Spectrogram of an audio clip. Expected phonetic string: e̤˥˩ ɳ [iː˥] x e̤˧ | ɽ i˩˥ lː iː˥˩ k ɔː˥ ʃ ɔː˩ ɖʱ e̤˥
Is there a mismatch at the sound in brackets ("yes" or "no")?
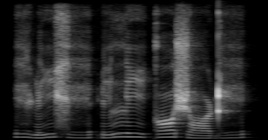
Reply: no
